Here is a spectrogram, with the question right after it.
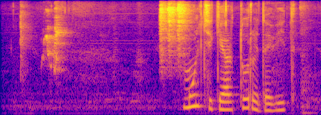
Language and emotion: Russian, neutral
